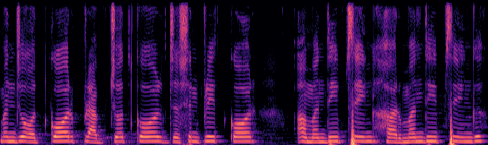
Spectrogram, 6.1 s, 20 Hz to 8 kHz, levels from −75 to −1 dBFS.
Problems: background sounds at intervals, background conversations at intervals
